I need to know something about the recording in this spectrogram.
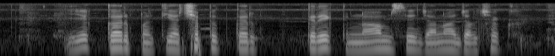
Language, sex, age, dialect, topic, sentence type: Magahi, male, 31-35, Northeastern/Surjapuri, banking, statement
